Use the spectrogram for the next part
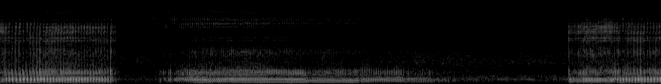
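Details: Olde English Bulldogge puppy, six months old, snoring while asleep indoors: loud rasping inhalations with a low buzzy rattle at the start and end, separated by a long quieter wheezing breath.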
